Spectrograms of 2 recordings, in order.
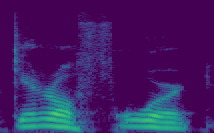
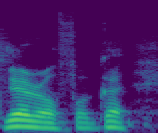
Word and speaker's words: Gerald Ford: If it's Geral Ford, am I pronouncing Gerald Ford? Gerald. Gerald Ford.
